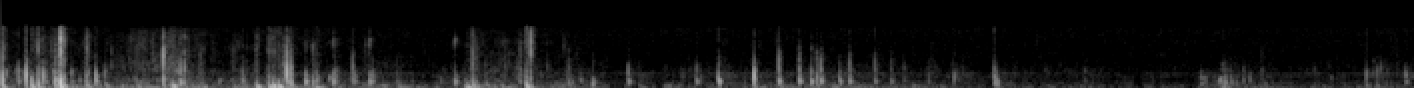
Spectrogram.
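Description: Bursts of gurgling, bubbling rumbles that fade into scattered pops and clicks. Ordinary stomach and bowel noises.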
